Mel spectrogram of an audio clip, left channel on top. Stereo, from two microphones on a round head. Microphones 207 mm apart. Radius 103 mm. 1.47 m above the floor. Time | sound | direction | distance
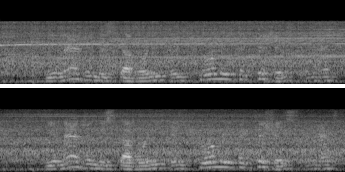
0.4 | a man speaking | 25° right (ahead or behind) | 6 m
